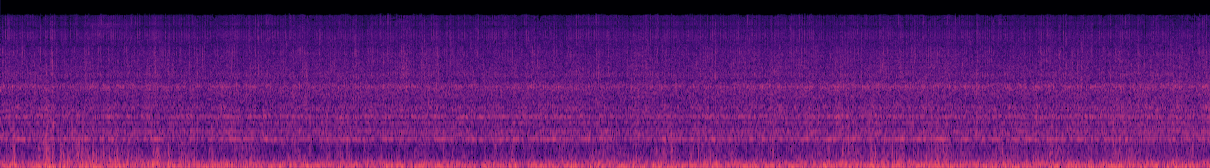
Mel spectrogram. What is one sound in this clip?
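Bicycle tyres hum steadily on a smooth road.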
